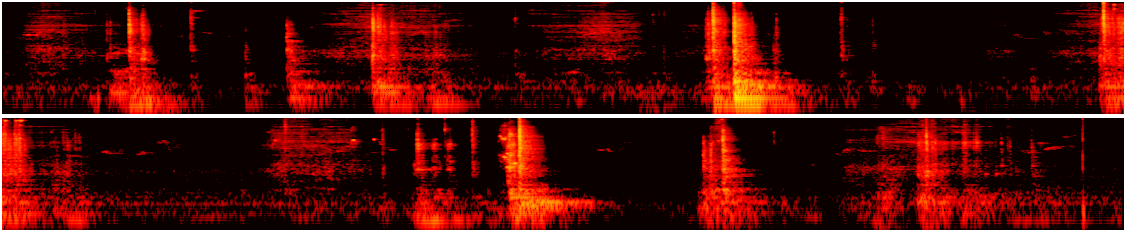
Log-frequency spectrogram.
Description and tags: Opening and closing off a metal framed window
Metal window being opened and closed
close, metal, open, OWI, Window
